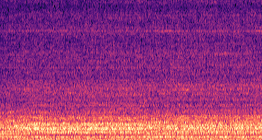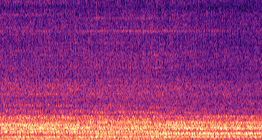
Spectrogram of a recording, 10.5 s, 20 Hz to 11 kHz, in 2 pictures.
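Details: BEKO washing machine, 7 years 8 months old, during spin: steady, heavy roar with low rumble throughout from worn drum bearings.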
